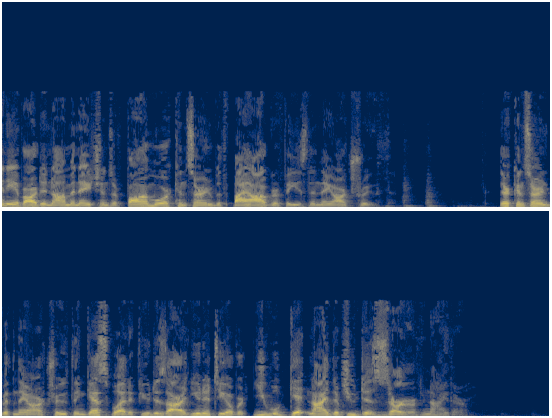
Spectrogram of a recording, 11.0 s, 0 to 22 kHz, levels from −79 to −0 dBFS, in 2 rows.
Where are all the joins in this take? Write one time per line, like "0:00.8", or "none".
0:04.4
0:05.6
0:07.9
0:08.9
